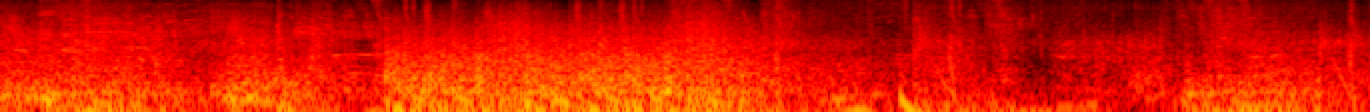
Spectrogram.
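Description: Game spells crackle and zap in a busy battle.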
